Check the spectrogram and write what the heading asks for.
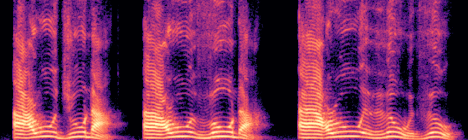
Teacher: জিহ্বার আগে উপরে দুই দাঁতের আগায় লাগবে। জাল এই অক্ষরটা এবং জ দুইটাই ওই আগায় লাগবে।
